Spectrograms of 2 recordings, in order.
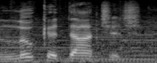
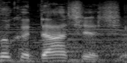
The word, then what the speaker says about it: Luka Dončić: I had no problem saying Luka Doncic. Some people say Luka Doncic. No, it's Luka Doncic.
